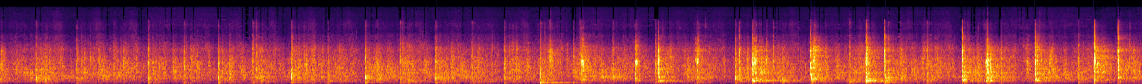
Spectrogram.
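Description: Footsteps echo on a hard floor in an echoing tunnel.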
